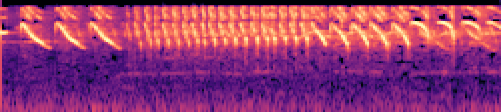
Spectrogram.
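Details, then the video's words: Canary singing to stimulate lazy canaries: a few descending whistled sweeps, then a dense rapid trill of high notes running on for over two seconds. "canário escolha é ótimo para estimular o som de canários preguiçosos cantando"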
